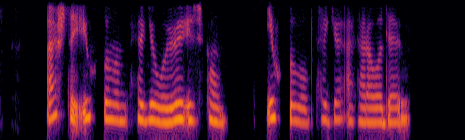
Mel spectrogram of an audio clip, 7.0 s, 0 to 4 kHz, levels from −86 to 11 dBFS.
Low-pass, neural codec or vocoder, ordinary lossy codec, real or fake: 3.6 kHz; codec, 24 kHz, 6 kbps, HILCodec; Opus, 64 kbps; fake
